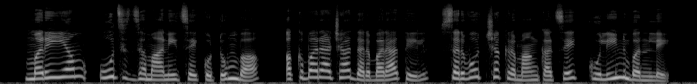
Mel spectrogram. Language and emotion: Marathi, neutral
